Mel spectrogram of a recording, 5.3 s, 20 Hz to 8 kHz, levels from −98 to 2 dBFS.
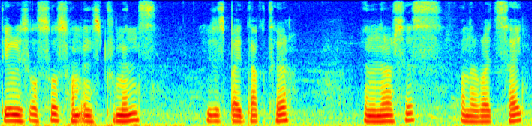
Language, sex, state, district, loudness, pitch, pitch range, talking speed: English, male, Nagaland, Kohima, -15 LUFS, 140 Hz, 135-150 Hz, 145 wpm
